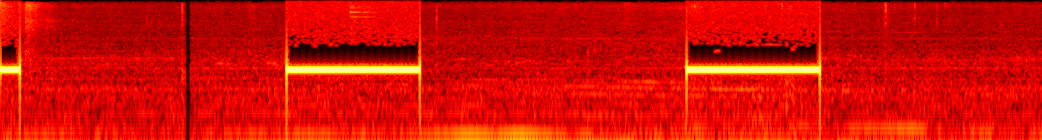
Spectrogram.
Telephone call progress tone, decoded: ringback tone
